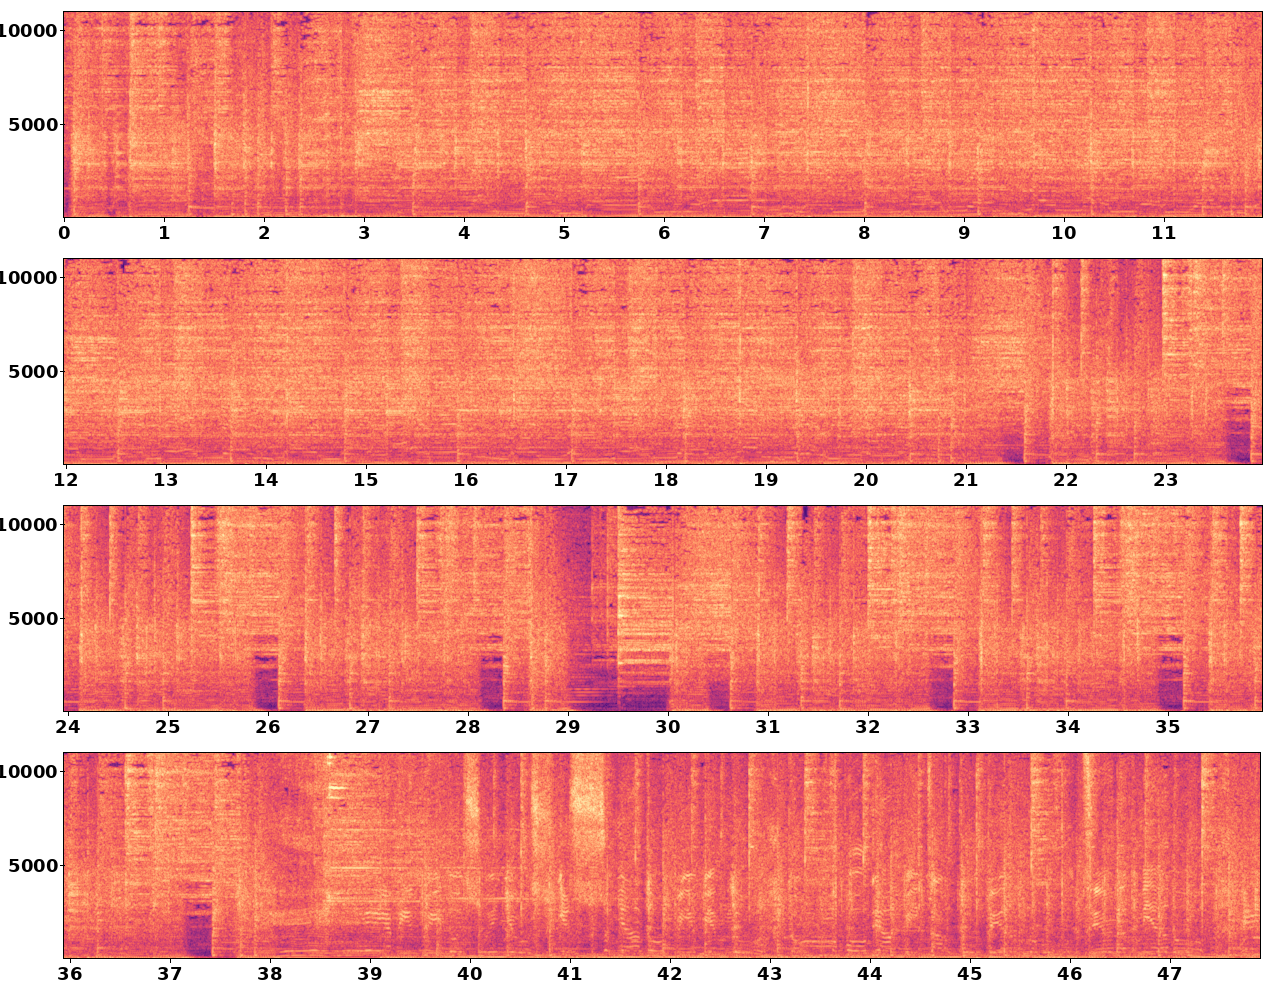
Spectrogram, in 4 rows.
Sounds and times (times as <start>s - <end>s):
Music: 0.0s - 47.9s.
